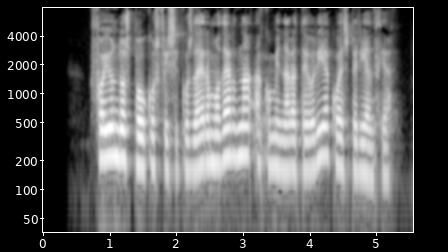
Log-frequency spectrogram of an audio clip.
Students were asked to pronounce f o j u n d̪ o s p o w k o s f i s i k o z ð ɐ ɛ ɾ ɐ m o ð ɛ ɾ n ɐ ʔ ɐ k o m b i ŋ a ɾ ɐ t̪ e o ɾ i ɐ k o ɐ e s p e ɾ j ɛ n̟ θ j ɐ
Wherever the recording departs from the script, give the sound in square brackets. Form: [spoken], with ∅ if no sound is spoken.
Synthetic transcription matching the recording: f o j u n d̪ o s p o w k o s f i s i k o z ð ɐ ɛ ɾ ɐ m o ð ɛ ɾ n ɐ ʔ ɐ k o m b i [n] a ɾ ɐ t̪ e o ɾ i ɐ k o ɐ e s p e ɾ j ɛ n̟ θ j ɐ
